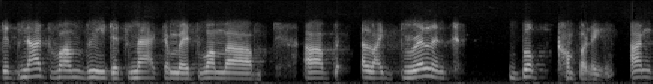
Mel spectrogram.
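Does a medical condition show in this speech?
Yes: cerebral palsy; diagnosed at 6 months, never expected to walk, later learned to walk, ran New York City Marathon.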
